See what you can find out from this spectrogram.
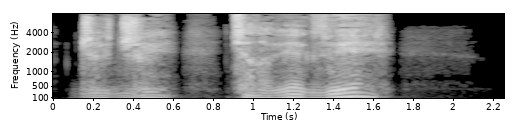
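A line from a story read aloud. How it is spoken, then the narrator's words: Frightened whisper. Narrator (Russian): Джала стал испуганно шептать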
